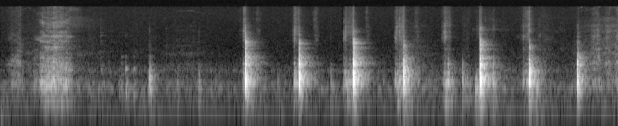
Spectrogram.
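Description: Garlic is chopped with a knife on a board, with a few light taps and then a run of about eight sharp, evenly spaced, close chops in a quiet room.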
